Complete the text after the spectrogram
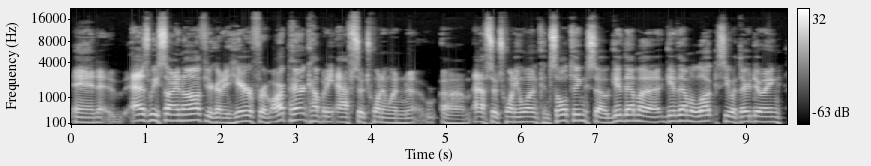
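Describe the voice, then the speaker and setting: A man hosting a podcast, signing off in a rambling, halting way with many ums while he is losing his voice. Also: medium pitch, clear, resonant tone. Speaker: podcast host. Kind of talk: casual podcast sign-off. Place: studio.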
